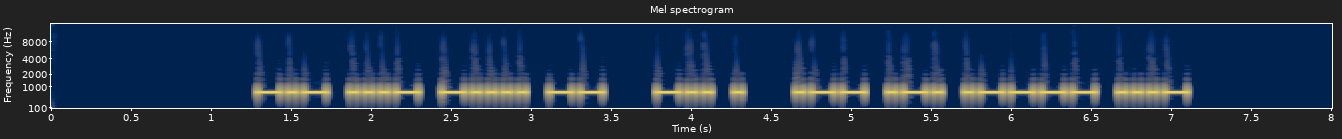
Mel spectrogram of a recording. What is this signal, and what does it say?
Morse code, heard as a keyed tone, about 25 wpm, 700 Hz. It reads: KV6M DE WR1V
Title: USA Callsign DE Callsign - 4 Characters - 25wpm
